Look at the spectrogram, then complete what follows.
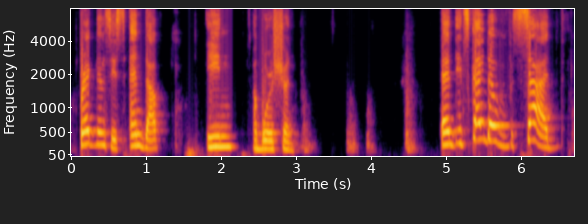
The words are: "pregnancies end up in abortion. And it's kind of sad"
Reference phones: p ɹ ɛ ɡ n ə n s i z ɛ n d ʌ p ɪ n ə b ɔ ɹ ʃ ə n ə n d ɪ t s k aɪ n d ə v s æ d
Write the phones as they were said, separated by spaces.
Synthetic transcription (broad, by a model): p ɹ ɛ ɡ n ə n s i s ɛ n d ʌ p ɪ n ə b ɔ ɹ ʃ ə n ə n d ɪ t s k aɪ n d ə v s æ d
